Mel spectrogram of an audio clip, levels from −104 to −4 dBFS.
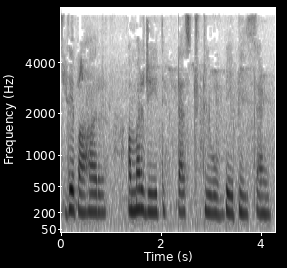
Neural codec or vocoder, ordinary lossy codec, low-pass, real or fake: none; MP3, 32 kbps; 7.2 kHz; real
